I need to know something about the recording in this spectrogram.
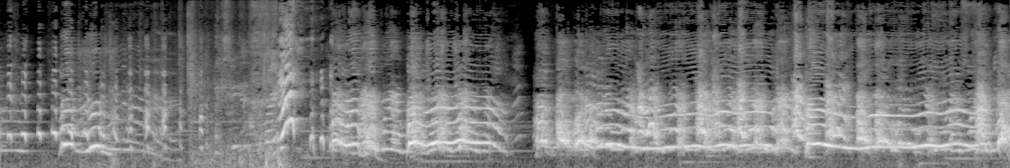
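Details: An Alaskan Malamute and a husky, excited at reuniting with their brother dog, howl together in long, wavering, overlapping tones.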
